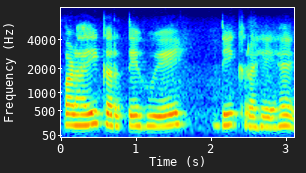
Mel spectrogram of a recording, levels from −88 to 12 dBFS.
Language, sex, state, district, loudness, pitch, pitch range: Hindi, female, Maharashtra, Gondia, -16 LUFS, 205 Hz, 195-215 Hz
